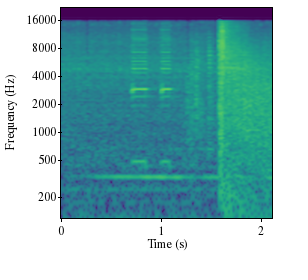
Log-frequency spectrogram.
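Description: Intro sound design: a steady hum-like tone with two short horn-like toots near the middle, then a sudden heavy impact hit with a deep boom about one and a half seconds in, ringing out as the logo appears.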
